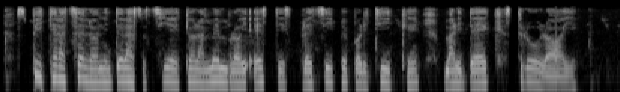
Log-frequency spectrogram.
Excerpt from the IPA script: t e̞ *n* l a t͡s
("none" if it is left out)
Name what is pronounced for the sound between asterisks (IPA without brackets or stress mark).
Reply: none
